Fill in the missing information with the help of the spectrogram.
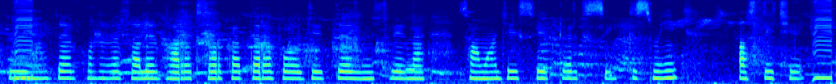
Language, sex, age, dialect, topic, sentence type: Bengali, female, 18-24, Western, banking, statement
